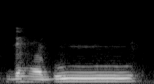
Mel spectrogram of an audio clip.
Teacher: Jadi alif yang terletak sudah wawu itu sekedar penanda yang menunjukkan bahwa wawu tersebut ini digunakan untuk jamak, untuk menunjukkan jamak. Ya, jadi alifnya tidak diucapkan, tidak terucap. · yang ada hanya bunyi wawu, wawu sukun sebagai bacaan panjang dari dhammah sebelumnya. Zahabu, jadi alifnya tidak terucap.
